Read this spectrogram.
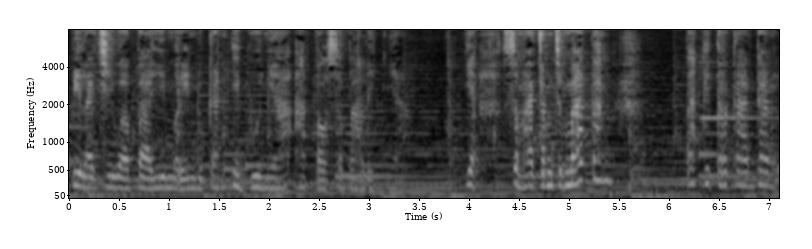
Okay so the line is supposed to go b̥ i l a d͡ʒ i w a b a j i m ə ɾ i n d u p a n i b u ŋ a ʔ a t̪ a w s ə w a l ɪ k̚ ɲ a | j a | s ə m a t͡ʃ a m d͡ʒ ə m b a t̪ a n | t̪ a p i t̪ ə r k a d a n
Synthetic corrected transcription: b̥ i l a d͡ʒ i w a b a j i m ə ɾ i n d u k a n i b u ɲ a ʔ a t̪ a w s ə b a l ɪ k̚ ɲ a | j a | s ə m a t͡ʃ a m d͡ʒ ə m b a t̪ a n | t̪ a p i t̪ ə r k a d a ŋ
